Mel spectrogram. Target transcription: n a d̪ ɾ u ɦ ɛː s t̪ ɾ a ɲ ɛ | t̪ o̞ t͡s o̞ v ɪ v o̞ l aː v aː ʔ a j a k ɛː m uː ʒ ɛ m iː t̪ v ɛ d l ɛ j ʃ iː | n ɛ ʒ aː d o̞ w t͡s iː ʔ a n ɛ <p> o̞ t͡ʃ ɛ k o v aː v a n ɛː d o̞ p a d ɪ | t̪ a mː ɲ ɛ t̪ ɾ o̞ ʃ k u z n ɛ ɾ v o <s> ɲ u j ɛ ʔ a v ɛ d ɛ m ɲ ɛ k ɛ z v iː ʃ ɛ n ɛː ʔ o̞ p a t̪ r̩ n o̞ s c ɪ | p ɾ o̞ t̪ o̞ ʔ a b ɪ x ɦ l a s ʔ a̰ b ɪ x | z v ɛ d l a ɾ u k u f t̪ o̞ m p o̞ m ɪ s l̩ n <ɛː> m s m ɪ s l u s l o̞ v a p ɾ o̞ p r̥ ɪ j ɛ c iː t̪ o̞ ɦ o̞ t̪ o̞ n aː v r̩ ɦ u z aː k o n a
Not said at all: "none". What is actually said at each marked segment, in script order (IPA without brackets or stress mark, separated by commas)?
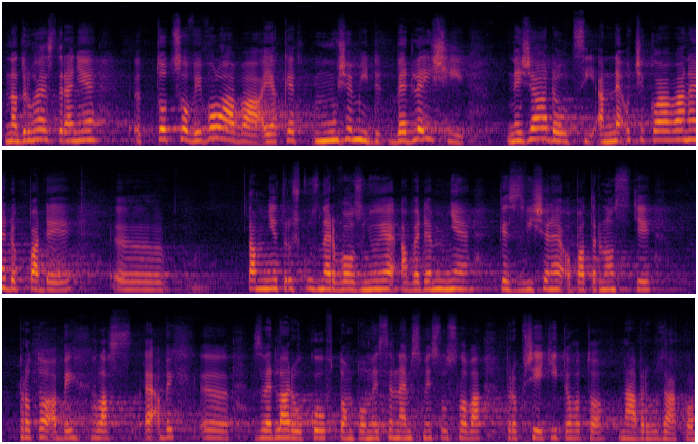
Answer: ʔ, z, ɛː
